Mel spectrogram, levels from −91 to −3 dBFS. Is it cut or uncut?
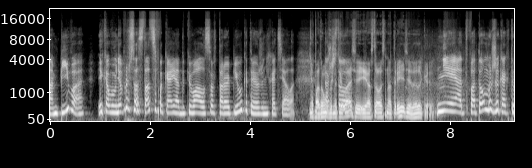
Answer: uncut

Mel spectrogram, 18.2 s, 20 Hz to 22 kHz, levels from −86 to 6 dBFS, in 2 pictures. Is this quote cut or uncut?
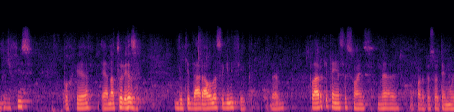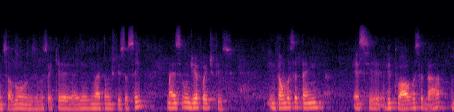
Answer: cut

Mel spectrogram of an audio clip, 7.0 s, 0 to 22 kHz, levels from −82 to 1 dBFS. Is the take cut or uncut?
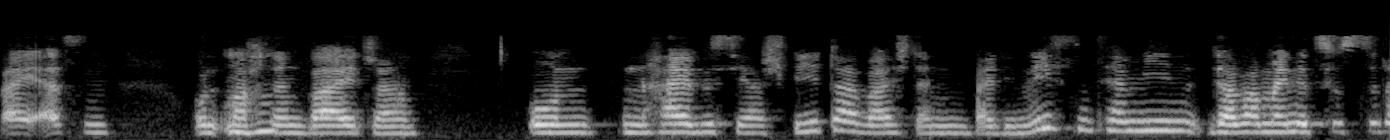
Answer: uncut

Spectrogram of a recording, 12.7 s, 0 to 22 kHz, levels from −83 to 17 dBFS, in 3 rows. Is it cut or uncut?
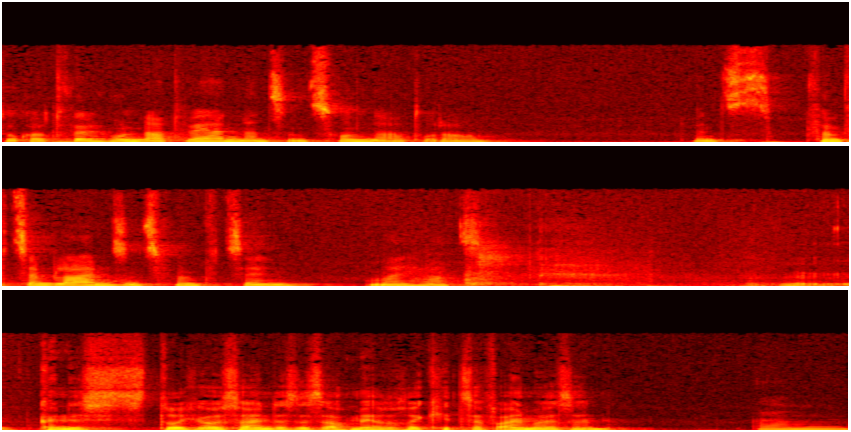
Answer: cut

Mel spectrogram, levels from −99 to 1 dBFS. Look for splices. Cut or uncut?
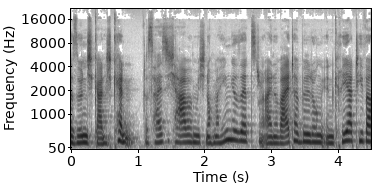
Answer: cut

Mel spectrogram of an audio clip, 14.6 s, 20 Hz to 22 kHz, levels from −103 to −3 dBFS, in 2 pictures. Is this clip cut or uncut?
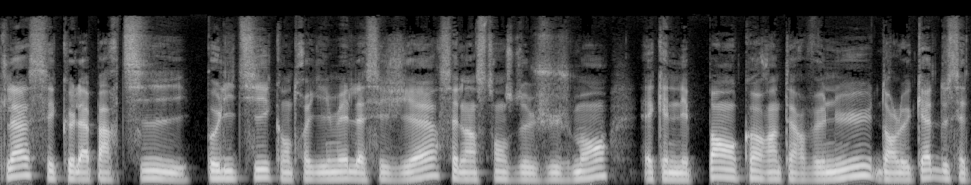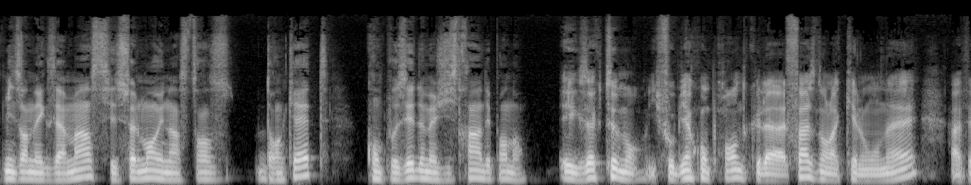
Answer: uncut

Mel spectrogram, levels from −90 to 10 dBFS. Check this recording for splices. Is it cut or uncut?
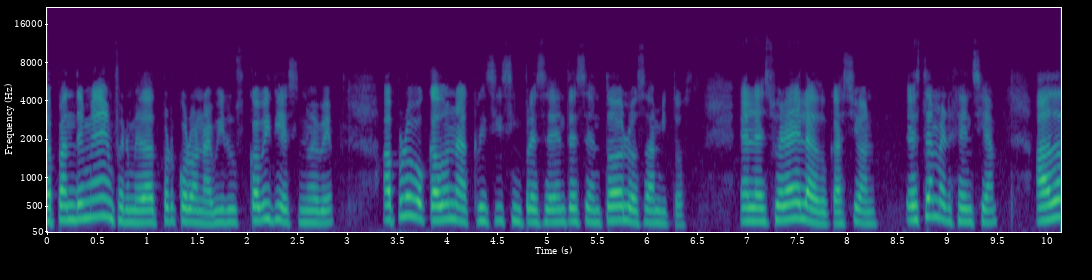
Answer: uncut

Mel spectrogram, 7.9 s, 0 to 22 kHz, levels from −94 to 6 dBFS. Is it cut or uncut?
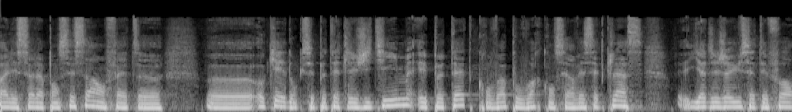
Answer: uncut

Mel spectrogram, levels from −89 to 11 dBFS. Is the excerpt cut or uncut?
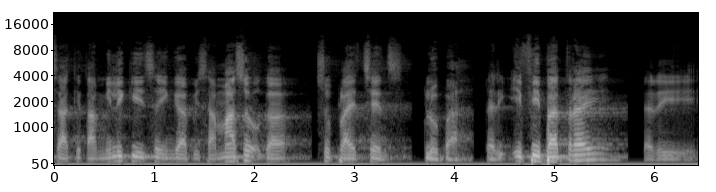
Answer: uncut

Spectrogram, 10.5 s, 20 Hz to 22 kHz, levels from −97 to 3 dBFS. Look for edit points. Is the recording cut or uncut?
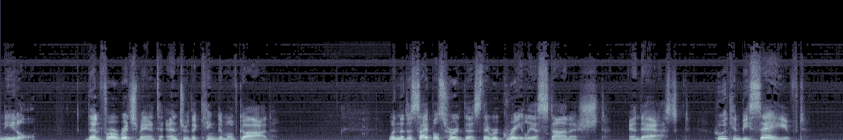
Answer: cut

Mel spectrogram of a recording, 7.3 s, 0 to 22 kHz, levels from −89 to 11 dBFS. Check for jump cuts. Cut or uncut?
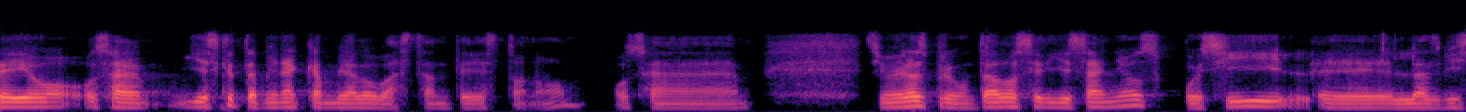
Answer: uncut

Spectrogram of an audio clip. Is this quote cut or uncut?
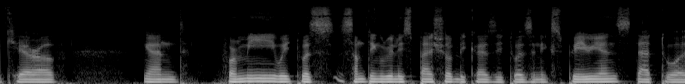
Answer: cut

